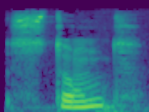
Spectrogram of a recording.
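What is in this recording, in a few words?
"stond", Dutch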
